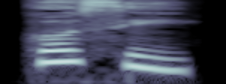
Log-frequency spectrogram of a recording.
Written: ಗೋಸಿ

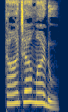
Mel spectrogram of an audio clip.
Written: ತಾಜಾ ಮಾಡು

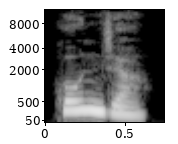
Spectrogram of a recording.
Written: ಕೊಂಜ

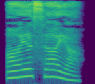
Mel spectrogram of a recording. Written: ಆಯಸಾಯ

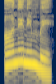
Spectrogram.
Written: ಆನೆನಿಂಬೆ

